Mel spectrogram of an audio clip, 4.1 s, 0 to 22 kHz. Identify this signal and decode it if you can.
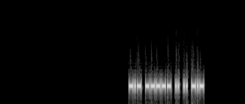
Morse code, heard as a keyed tone, about 47 wpm, 700 Hz. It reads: K0IIK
